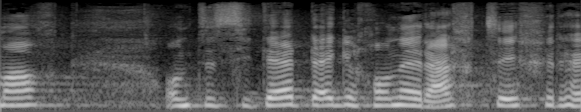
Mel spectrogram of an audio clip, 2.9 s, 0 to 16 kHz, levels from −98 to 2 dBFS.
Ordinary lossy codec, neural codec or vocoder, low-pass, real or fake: none; none; 14.4 kHz; real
